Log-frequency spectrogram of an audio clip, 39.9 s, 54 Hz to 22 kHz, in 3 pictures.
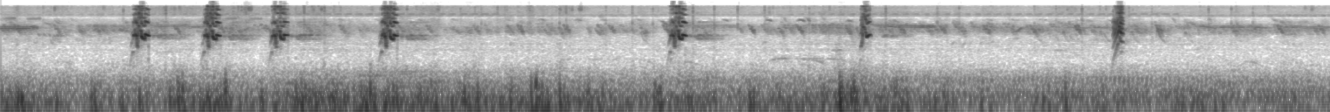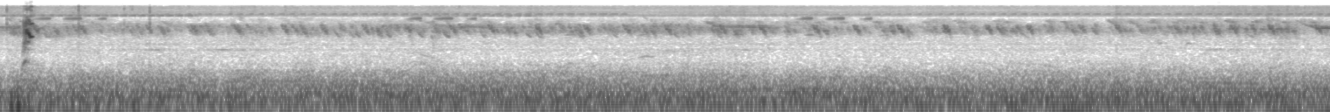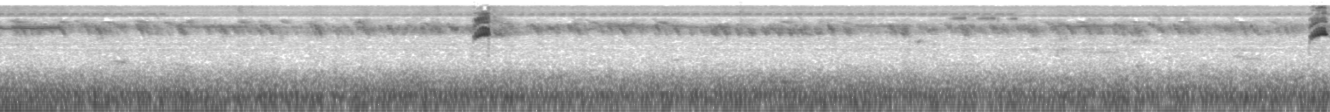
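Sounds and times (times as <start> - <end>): sharp bird calls: 0.0 - 4.4, 6.5 - 9.4, 31.3 - 31.8, 39.7 - 39.9
birds chirping: 0.0 - 39.9
low wind rumble: 0.0 - 39.9.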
